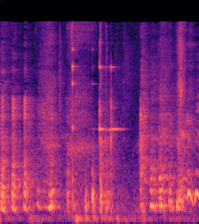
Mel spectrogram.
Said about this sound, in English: To the listeners, as I plunked the ice cube into the glass, my rum flopped out.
